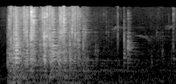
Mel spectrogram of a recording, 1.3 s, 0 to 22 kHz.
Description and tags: bike thump2
bicycle hitting ground after a jump
bicycle, bike, ground, thump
